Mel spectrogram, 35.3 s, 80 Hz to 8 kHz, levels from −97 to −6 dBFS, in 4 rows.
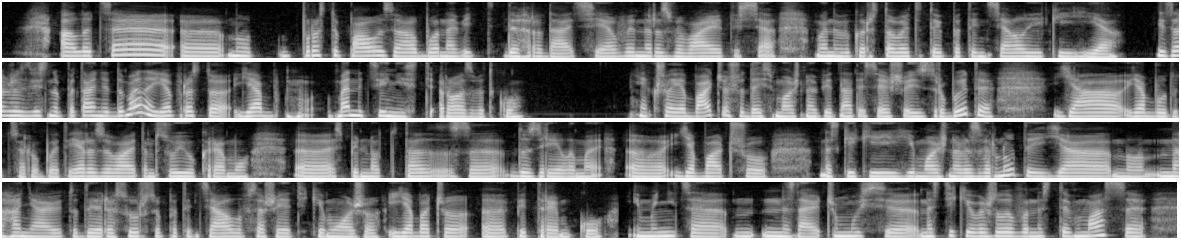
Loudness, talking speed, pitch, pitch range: -20 LUFS, 150 wpm, 190 Hz, 180-205 Hz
